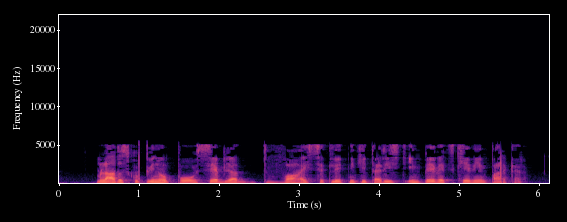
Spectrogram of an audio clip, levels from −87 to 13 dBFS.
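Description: The speech is dull and smeared the whole way through with nothing above 5.1 kHz, likely heavy AAC compression at a low rate, around 16 kbps. A loud pop hits at 1.00–1.02 s, about 10 dB over the speech, then another at 5.52–5.54 s, about 20 dB over, likely voltage spikes from a plug, switch, static or driver glitch.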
